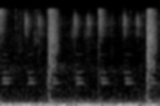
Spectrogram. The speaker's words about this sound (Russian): Вот этот подкаст, который записывается в салоне автомобиля.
